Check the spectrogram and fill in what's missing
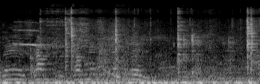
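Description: Kalabhuna meat from Rajshahi being stirred and fried in a large pot, a steady loud sizzle broken by repeated scraping strokes of the spoon, close and continuous.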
